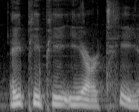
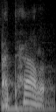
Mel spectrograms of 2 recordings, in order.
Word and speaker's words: Appert: A fellow by the name of Nicholas Appert, A-P-P-E-R-T, I'm trying to pronounce it like my buddy wow.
